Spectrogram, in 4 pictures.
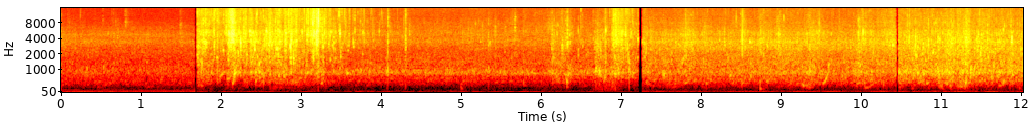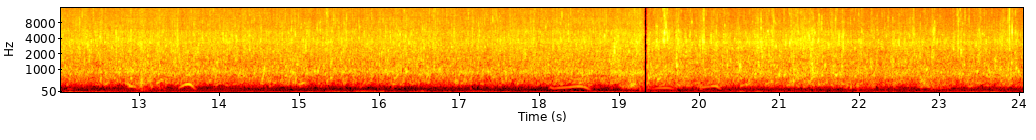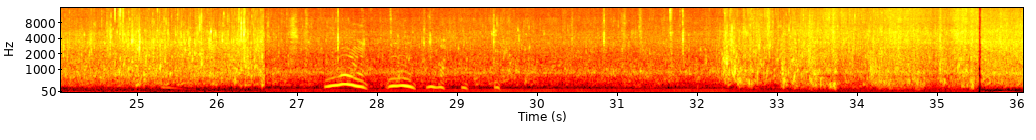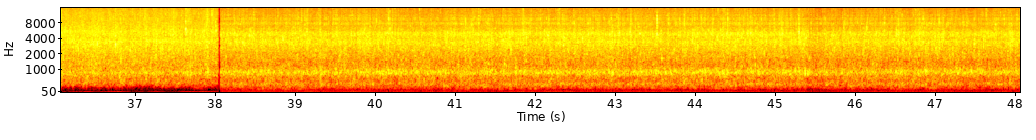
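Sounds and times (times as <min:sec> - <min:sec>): stream water running: 0:00.0 - 0:48.0
faint voice-like sounds: 0:12.8 - 0:13.9, 0:18.0 - 0:21.9, 0:26.8 - 0:29.8.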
